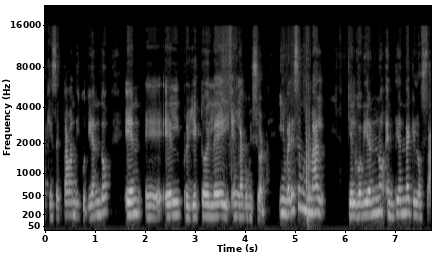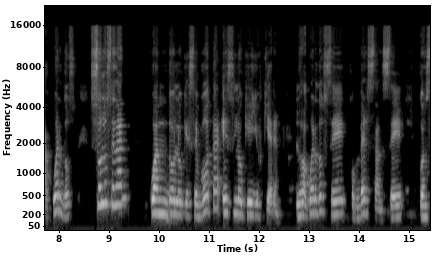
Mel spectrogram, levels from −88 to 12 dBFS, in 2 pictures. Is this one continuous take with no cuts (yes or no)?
yes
